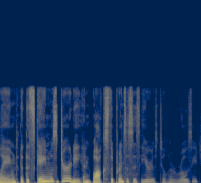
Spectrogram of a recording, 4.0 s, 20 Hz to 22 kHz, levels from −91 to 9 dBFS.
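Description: A level change in this speech clip is applied in coarse, unsmoothed steps, roughly a hundred per second, which produces zipper noise from 2.42 to 3.15 s. As the level drops by around 20 dB, each step adds a tiny click, giving a fast ticking that rides on the voice.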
